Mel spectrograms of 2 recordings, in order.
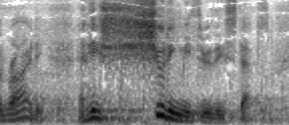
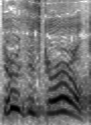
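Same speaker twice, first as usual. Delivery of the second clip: much higher, laughing outburst; blurted confession; slower than usual. Retold or imitated. Confessing to his sponsor, a high giddy blurt.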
